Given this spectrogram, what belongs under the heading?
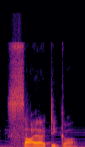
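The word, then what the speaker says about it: sciatica: सायाटिका। सायाटिका। यहाँ पर एस और सी मिलके सिर्फ सीन की आवाज़ दे रहे हैं।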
